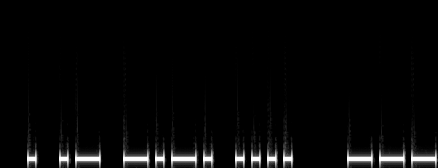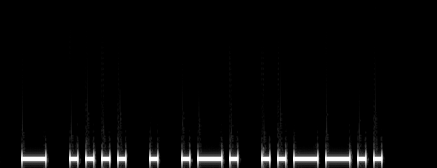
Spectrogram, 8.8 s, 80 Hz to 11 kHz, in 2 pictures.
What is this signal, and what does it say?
Morse code, heard as a keyed tone, about 16 wpm, 700 Hz. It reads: EACH OTHER?
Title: Sentences from Top 200 Words and Abbreviations 15wpm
